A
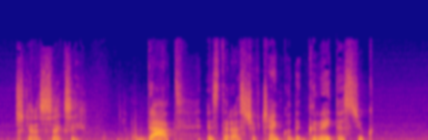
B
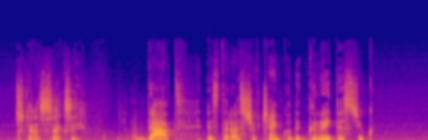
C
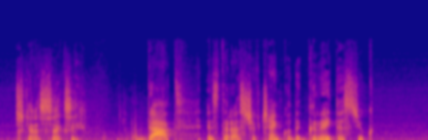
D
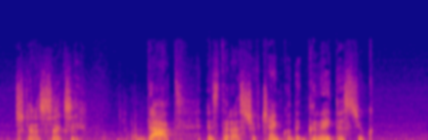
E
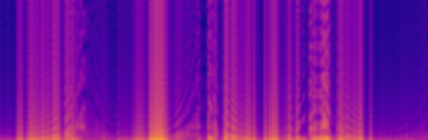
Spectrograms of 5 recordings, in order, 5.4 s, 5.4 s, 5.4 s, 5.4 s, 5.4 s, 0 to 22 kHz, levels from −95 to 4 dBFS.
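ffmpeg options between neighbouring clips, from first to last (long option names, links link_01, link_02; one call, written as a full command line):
ffmpeg -i in.wav -filter_complex "[0:a]acrossover=split=8000[link_01][link_02];[link_02]acompressor=threshold=-52dB:ratio=4:attack=1:release=60[link_03];[link_01][link_03]amix=inputs=2:normalize=0" out.wav
ffmpeg -i in.wav -af "asubboost=boost=2.5:cutoff=55,volume=-6.5dB" out.wav
ffmpeg -i in.wav -af "afftfilt=real='hypot(re,im)*cos(2*PI*random(0))':imag='hypot(re,im)*sin(2*PI*random(1))':win_size=512:overlap=0.75,volume=7dB" out.wav
ffmpeg -i in.wav -af "acrusher=samples=29:mix=1:aa=0.000001:lfo=1:lforange=46.4:lforate=0.69" out.wav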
